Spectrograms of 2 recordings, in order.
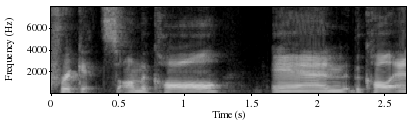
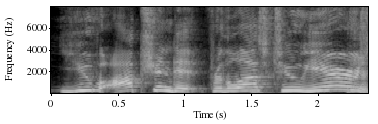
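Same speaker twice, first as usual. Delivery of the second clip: exasperated retort; 13 semitones higher, 3 dB louder than usual. Retold or imitated. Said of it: "retorting to producer".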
